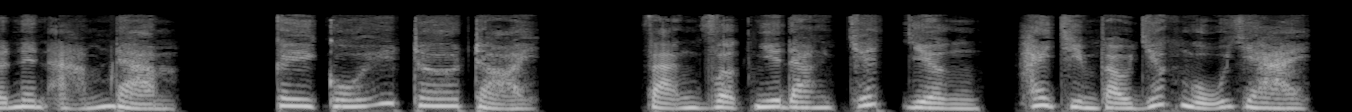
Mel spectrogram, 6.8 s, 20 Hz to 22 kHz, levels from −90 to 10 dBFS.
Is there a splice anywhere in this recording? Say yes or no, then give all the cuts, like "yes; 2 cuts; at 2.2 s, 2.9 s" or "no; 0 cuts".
yes; 1 cut; at 5.0 s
